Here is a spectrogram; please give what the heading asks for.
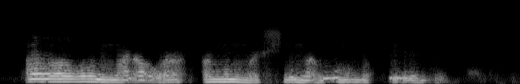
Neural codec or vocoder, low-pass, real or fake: codec, 16 kHz, 0.5 kbps, FreqCodec, smaller model; 7.2 kHz; fake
